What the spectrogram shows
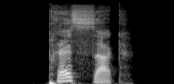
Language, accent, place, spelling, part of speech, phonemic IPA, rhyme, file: German, Germany, Berlin, Presssack, noun, /ˈprɛszak/, -ak, De-Presssack.ogg
- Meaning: 1. brawn, a type of sausage 2. draining bag for grated potatoes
